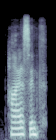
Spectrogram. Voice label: "hyacinth", Indian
